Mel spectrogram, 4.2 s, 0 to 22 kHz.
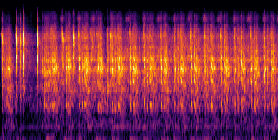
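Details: Harley-Davidson Iron 883 Sportster, unstarted for about 6 months, fuel pump primed, cranked on its old battery: sluggish, uneven cranking drags on without catching; battery too weak, later swapped for a fully charged one.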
